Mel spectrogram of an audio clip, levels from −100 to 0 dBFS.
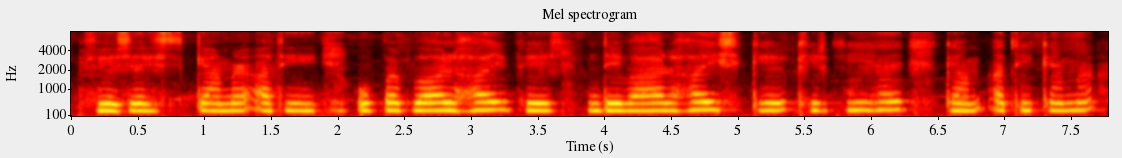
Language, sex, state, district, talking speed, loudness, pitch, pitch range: Maithili, female, Bihar, Samastipur, 110 wpm, -29 LUFS, 260 Hz, 255-270 Hz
